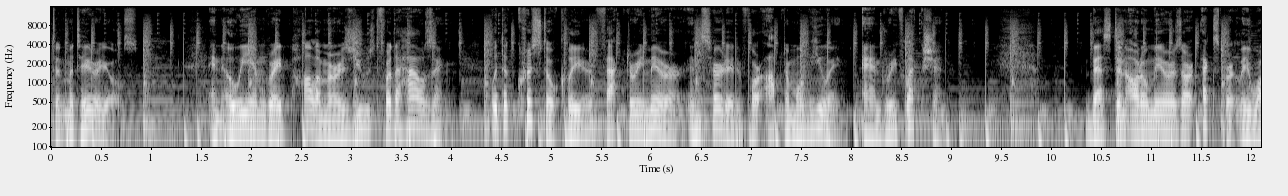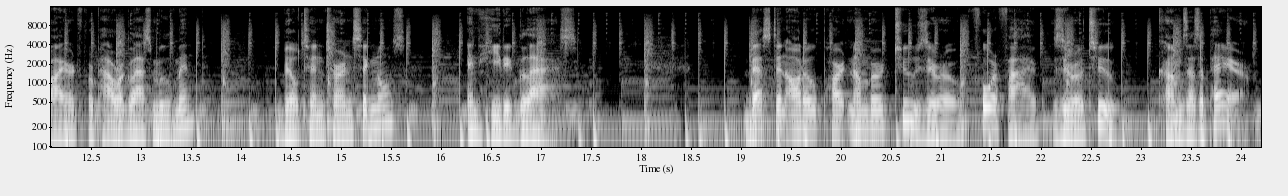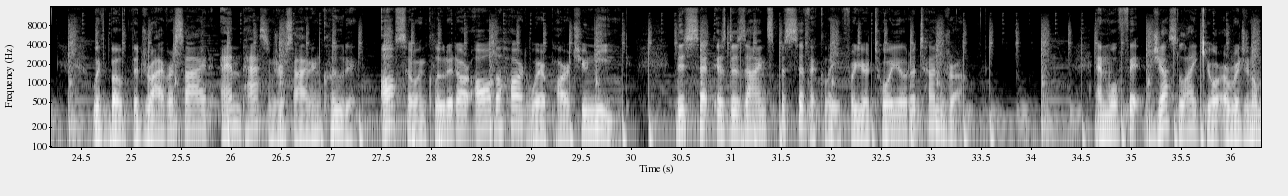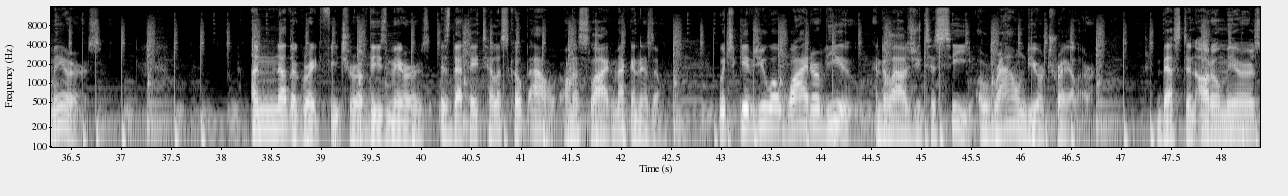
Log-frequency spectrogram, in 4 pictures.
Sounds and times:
Speech: 0.0s - 0.9s, 1.5s - 9.0s, 10.3s - 13.7s, 14.4s - 17.5s, 19.0s - 33.4s, 34.6s - 36.8s, 38.3s - 48.3s
Music: 0.0s - 48.3s.

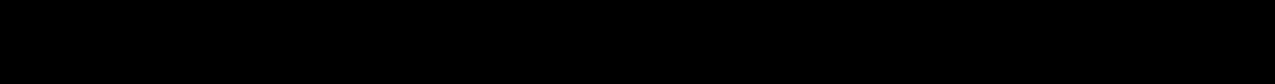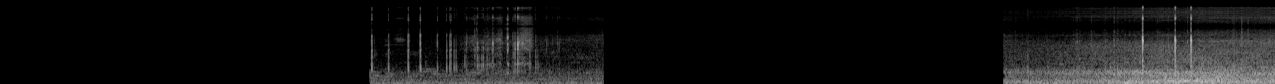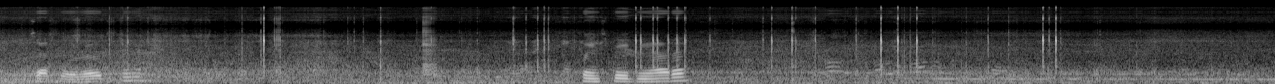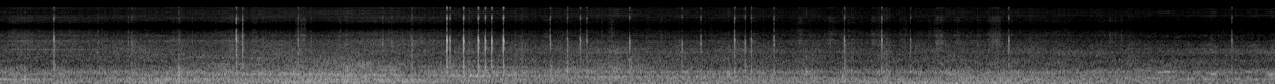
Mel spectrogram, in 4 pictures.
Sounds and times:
Speech: 16.5s - 17.4s, 25.8s - 27.1s, 31.1s - 32.4s, 33.7s - 35.8s, 49.6s - 51.0s.

